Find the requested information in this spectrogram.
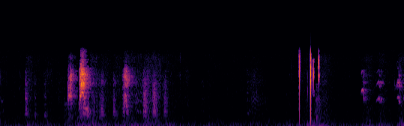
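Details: Three-week-old Old English Sheepdog puppies playing after a meal: scrappy bursts of yips and rough grumbling noises in the first three seconds, then a few sharp clicking knocks and short squeaky yelps near the end.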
